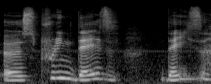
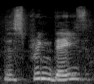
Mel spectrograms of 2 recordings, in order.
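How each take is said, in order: First: Labouring over an English song title with a French accent. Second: Retrying the English title more casually, still French-accented. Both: Real, not acted. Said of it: "excusez-moi pour mon accent".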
